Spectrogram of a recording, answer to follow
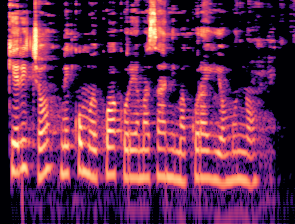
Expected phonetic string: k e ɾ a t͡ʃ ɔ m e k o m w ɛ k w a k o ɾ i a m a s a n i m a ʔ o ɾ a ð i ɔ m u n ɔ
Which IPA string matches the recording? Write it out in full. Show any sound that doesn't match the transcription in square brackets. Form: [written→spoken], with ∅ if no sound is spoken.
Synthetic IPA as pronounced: k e ɾ [a→i] t͡ʃ ɔ [m→n] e k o m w ɛ k w a k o ɾ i a m a s a n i m a [ʔ→k] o ɾ a [ð→ɣ] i ɔ m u n ɔ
